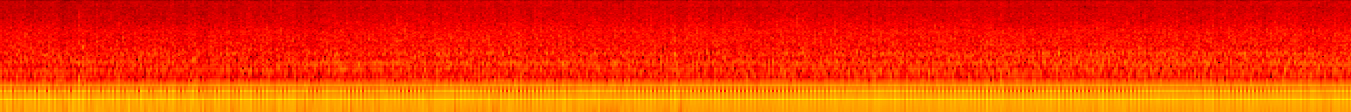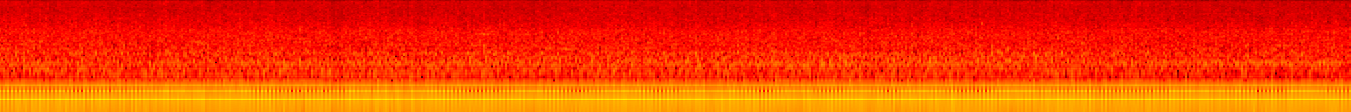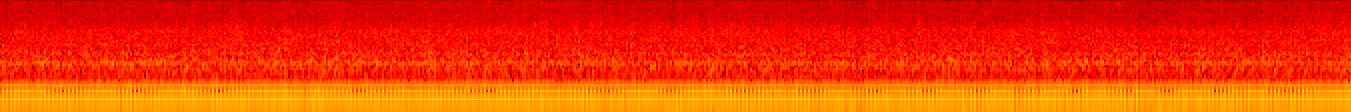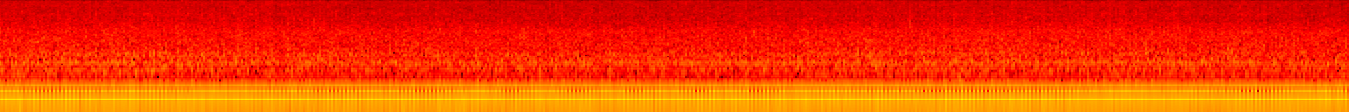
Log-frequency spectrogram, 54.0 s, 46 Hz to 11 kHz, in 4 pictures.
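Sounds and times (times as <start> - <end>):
boat engine droning: 0.0 - 54.0
water splashing along hull: 0.0 - 54.0.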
